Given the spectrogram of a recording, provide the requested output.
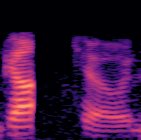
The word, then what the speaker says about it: Gopto: But the book is called Gopto, and it's spelled G-O-P-T-O.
